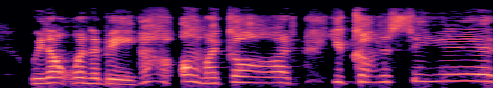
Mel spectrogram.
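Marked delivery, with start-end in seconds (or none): 1.2-3.3 gushing, overdone excitement, high and drawn out. Showing how not to sound when calling customers about specials: over-the-top excited. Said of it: "but not over the top".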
